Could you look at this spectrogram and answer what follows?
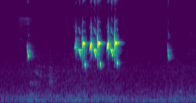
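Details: At night a female yellow-vented bulbul calls the male: a single short note, then a tight cluster of three chattering, bubbly phrases and one more isolated note.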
